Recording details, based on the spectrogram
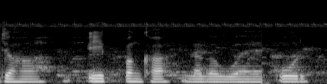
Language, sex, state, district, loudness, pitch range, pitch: Hindi, male, Uttar Pradesh, Shamli, -19 LUFS, 125-140 Hz, 130 Hz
